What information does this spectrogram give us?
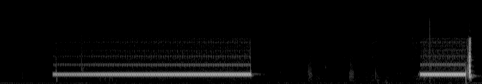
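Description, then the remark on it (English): A telephone rings with a steady electronic tone for about two seconds, then a pause with faint clicks, then a second ring that cuts off abruptly. No one speaks. “Maybe a phone call is in the offing from a son to a father next here on Le Show.”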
